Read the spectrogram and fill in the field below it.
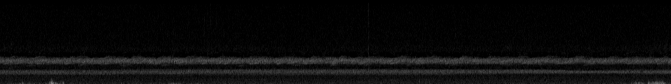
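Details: A dense night chorus of common gray treefrogs and spring peepers under a full moon in Sheboygan County, Wisconsin; high peeps and trills blend into a steady ringing wall.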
